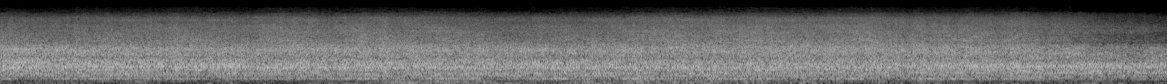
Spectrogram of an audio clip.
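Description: Freight train of empty flat wagons rolling past at close range, with a steady rumble and hiss of steel wheels on the rails. The high end fades a little near the end as the last wagons go by.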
